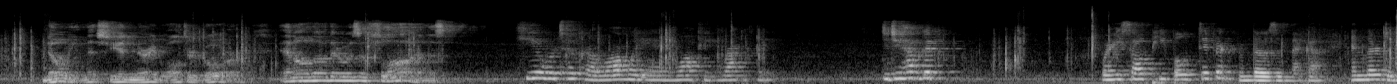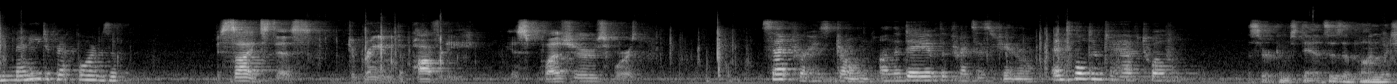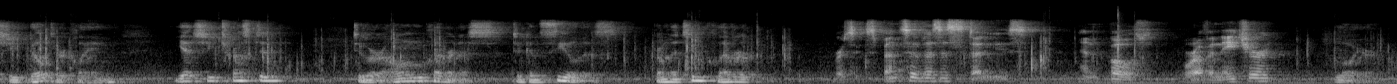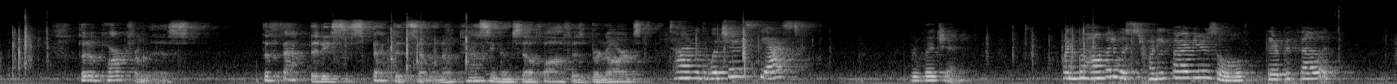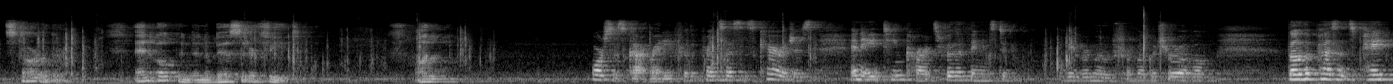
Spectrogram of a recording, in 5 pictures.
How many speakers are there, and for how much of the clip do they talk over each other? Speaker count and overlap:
5, no overlap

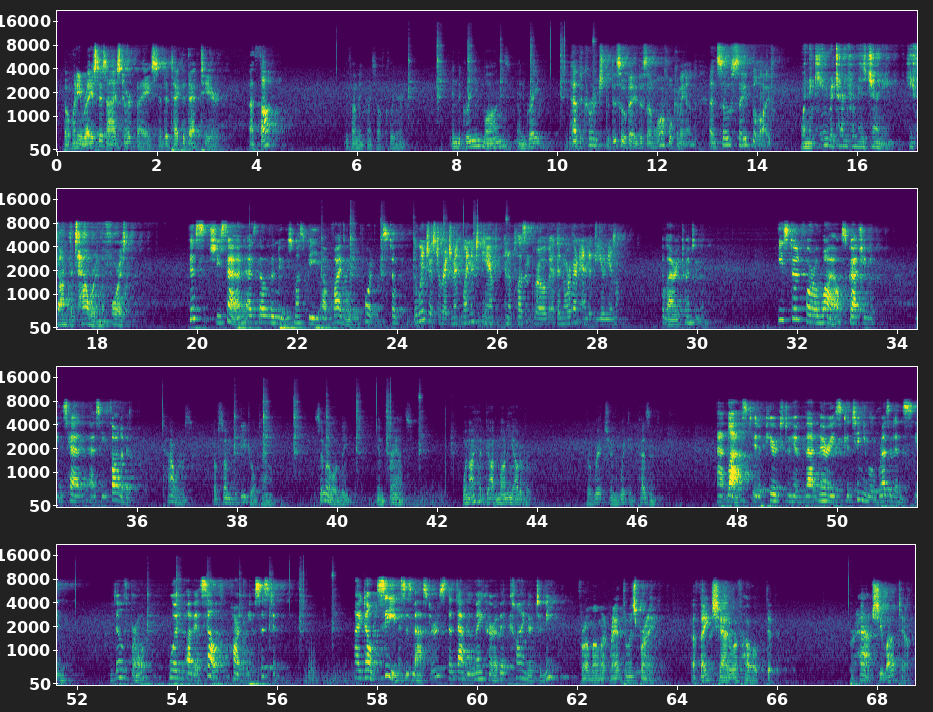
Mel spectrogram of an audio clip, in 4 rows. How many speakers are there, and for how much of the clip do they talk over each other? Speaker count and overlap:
6, no overlap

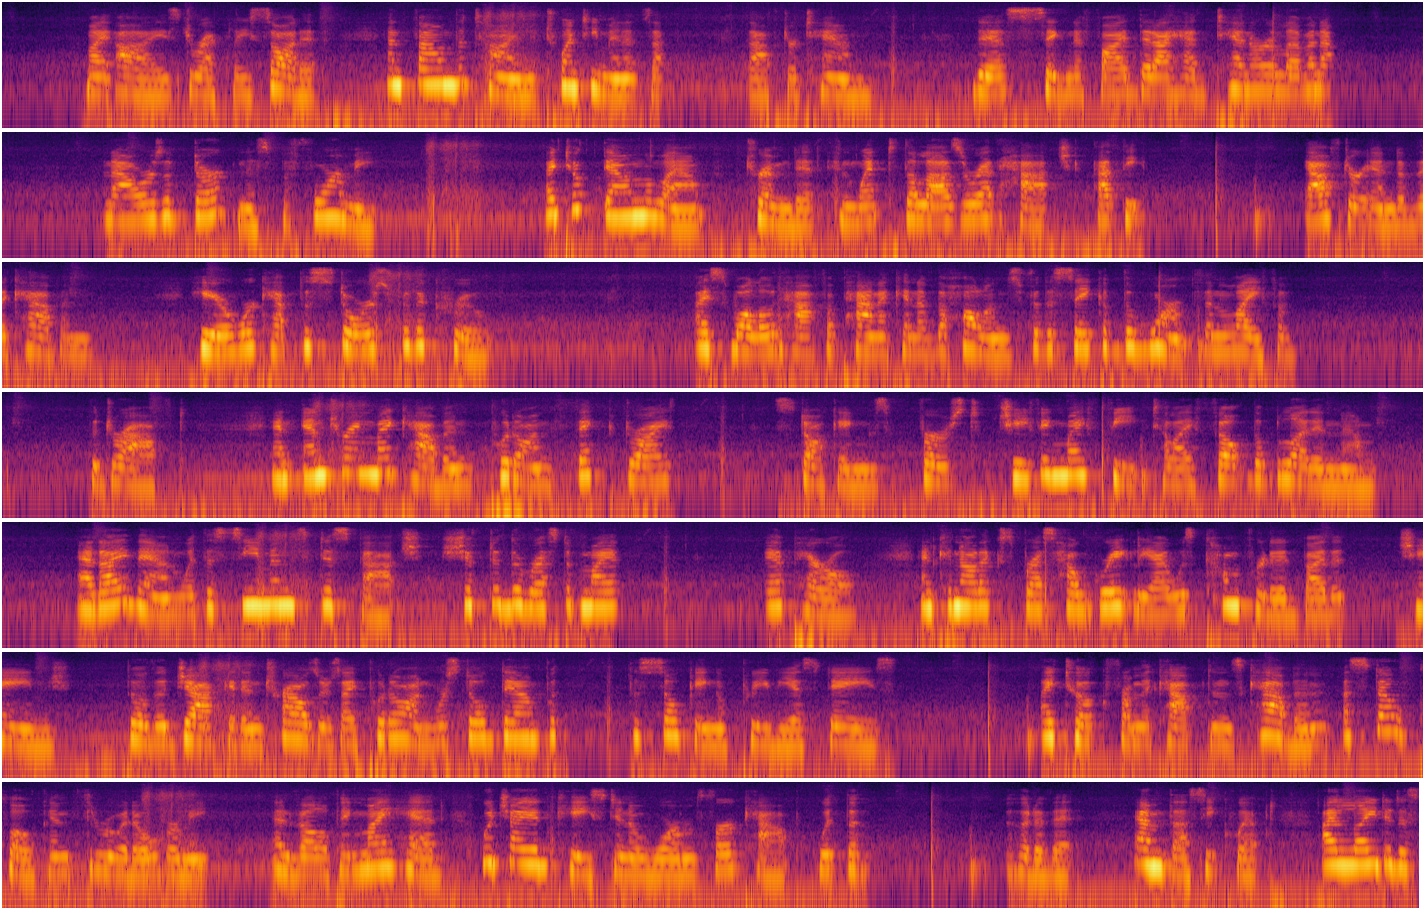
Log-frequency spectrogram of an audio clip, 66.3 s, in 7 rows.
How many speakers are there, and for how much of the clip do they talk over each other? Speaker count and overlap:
1, no overlap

